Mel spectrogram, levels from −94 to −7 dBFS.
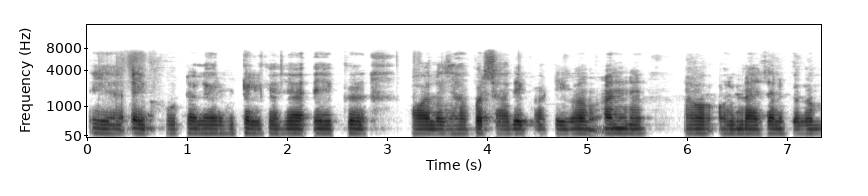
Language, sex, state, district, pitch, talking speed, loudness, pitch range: Hindi, male, Uttar Pradesh, Etah, 105 Hz, 155 wpm, -24 LUFS, 105-110 Hz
